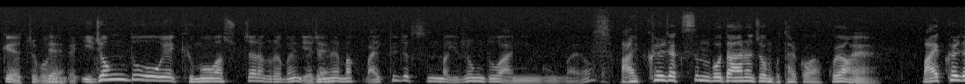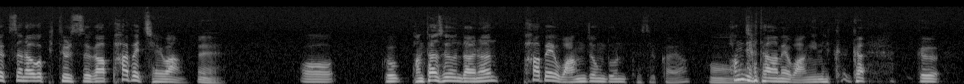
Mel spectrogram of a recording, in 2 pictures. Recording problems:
hiss; noticeable; throughout; 20 dB below the speech

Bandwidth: 15.5 kHz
